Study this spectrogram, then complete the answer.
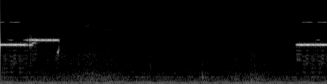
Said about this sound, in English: He looks down, sees it kind of beeping, and he just kind of shakes his head and like clicks it off.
